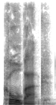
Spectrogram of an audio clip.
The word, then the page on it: callback: British English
